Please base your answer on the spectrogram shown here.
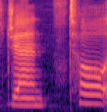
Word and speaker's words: gentle: So yeah, if you saw something like gentle, J, that's a soft G. I think it's a J, brev, breve over the short E, and tull, right? That's a silent E on the end, but it's gentle. It's actually 2 syllables. You get the ul sound. So you hear a vowel sound when you go between the T and the L, but you have to see it.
